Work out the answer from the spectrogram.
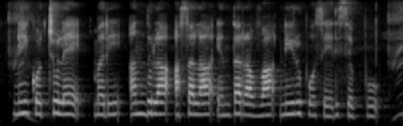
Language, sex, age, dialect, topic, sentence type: Telugu, female, 25-30, Southern, agriculture, statement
